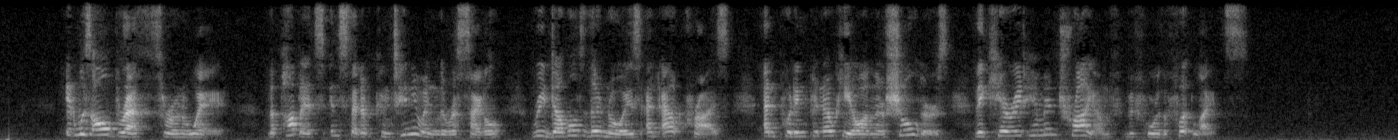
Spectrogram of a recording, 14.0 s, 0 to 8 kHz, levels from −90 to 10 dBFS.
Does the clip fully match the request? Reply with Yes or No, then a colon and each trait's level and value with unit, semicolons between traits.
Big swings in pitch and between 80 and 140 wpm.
Yes: wide, 7.4 semitones; slow, 135 wpm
